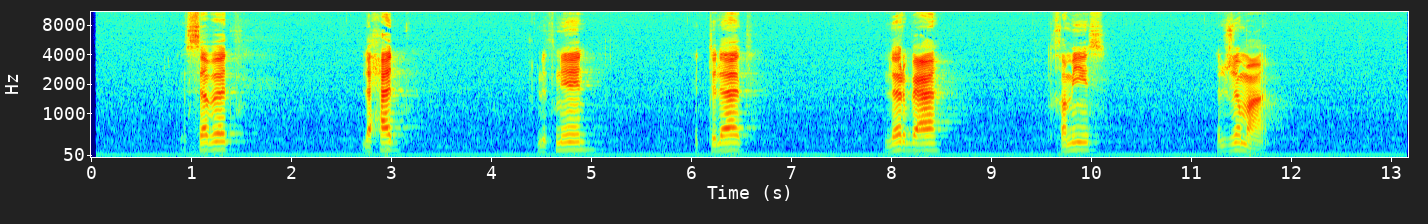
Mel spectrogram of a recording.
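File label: days, Arabic, Libya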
